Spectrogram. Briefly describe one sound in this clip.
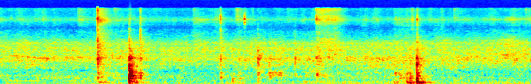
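Small plastic parts click and knock as a woman handles a device.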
